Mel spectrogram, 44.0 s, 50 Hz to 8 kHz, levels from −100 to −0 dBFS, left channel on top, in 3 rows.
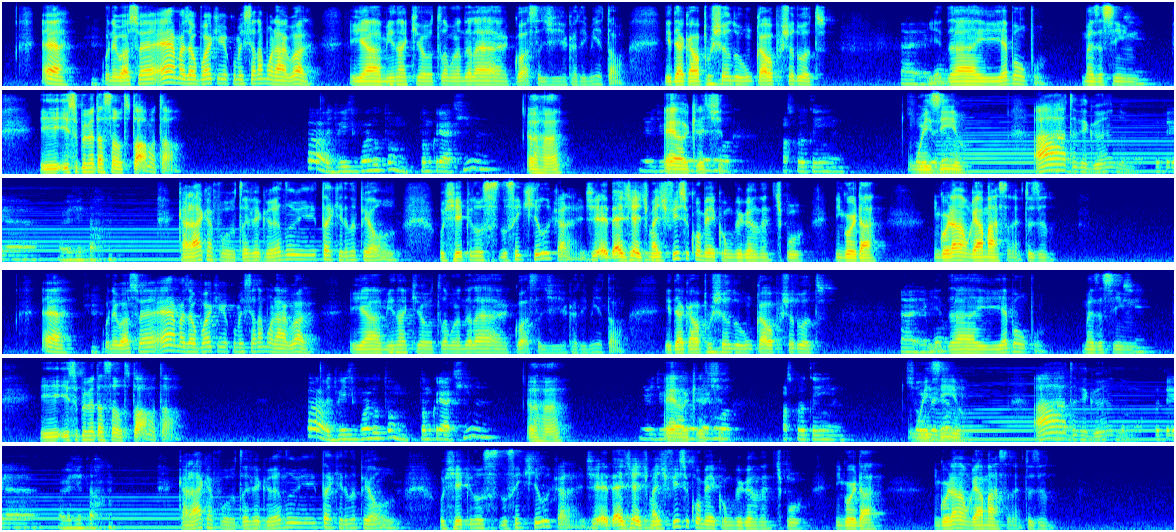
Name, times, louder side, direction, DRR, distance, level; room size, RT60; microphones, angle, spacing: voice 1, 0.5-0.8 1.3-3.9 4.3-7.8 8.3-10.3 11.6-13.0 13.5-14.2 14.7-14.8 15.1-16.9 21.2-21.7 22.9-23.7 26.0-26.7 27.3-28.8 31.5-39.3 39.7-40.2 40.9-42.4, left 5 dB, 75° left, 0.6 m, -36 dB
voice 2, 4.8-5.1 8.8-9.1 11.2-11.9 14.0-14.3 18.5-20.8 22.6-23.9 24.4-25.2 26.0-26.7 27.8-28.1 28.4-30.7 37.3-37.5, right 1 dB, 30° right, 1.4 m, -46 dB
Wind instrument woodwind instrument, 26.3-34.2, equal, 50° left, 3.4 m, -55 dB
22.0 x 17.0 x 2.4 m
head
